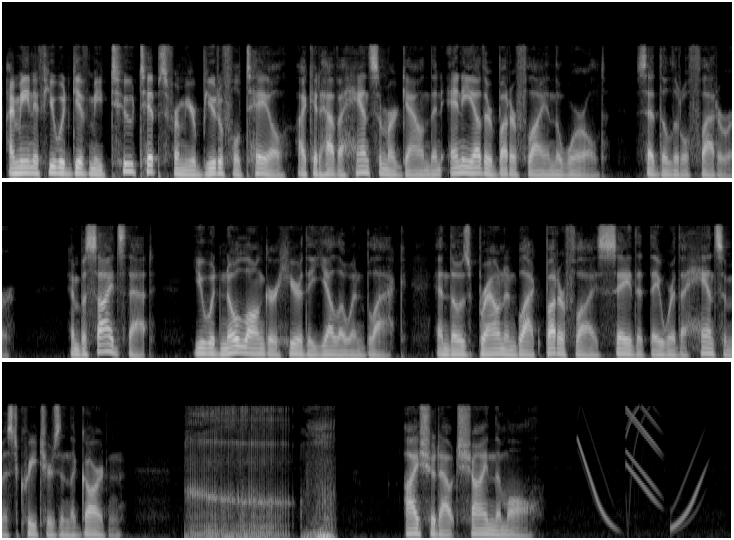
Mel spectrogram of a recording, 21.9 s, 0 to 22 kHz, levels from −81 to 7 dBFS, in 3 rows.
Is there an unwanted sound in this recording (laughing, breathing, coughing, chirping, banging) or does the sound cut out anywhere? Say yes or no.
yes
